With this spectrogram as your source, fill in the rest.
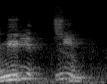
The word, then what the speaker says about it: knit: knit. Knit. Silent K. Knit.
